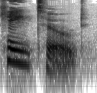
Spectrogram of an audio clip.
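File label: "cane toad", English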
